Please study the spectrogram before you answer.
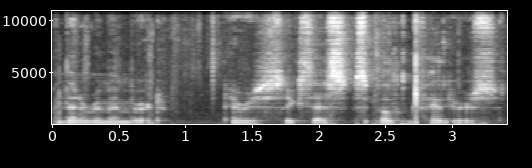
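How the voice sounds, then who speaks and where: A young man from Denmark speaking soft, breathy ASMR in a gentle near-whisper, repeating phrases as he talks in a personal, motivational way. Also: low voice, a little fast, background noise. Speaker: ASMR creator and host.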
